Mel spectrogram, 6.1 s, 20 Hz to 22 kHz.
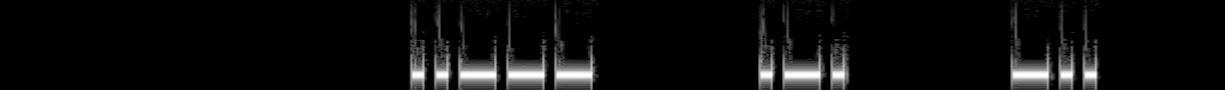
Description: Morse code, heard as a keyed tone, about 20 wpm, spaced as for 8 wpm, 700 Hz. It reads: 2RD
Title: 081 Lesson 14e - Number 2 - Three Characters 20wpm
